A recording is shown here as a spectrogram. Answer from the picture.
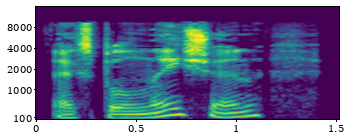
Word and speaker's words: explanation: the second set but explanation explanation is a four syllable word so it is marked plus stress on both the first X the first and the third syllable explanation and plus stress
